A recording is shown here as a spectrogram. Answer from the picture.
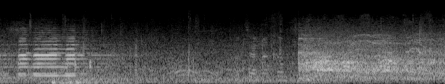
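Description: A car horn sounds once, a steady tone lasting under a second near the start, over the noise of a street crowd. About three seconds in, the crowd noise suddenly gets louder.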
